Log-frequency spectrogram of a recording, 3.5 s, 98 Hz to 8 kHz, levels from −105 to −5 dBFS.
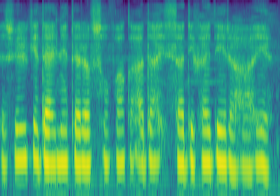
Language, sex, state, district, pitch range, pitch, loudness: Hindi, female, Arunachal Pradesh, Papum Pare, 205-215 Hz, 210 Hz, -18 LUFS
